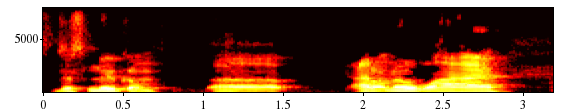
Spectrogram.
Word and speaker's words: Nukem: But uh yeah, so we actually pronounce it the same way. Uh it's just Nukem.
